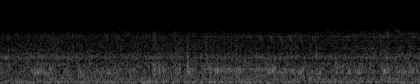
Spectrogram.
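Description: Steady outdoor ambience of a hillside city: an even low hum and hiss, with a few faint high chirps now and then.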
